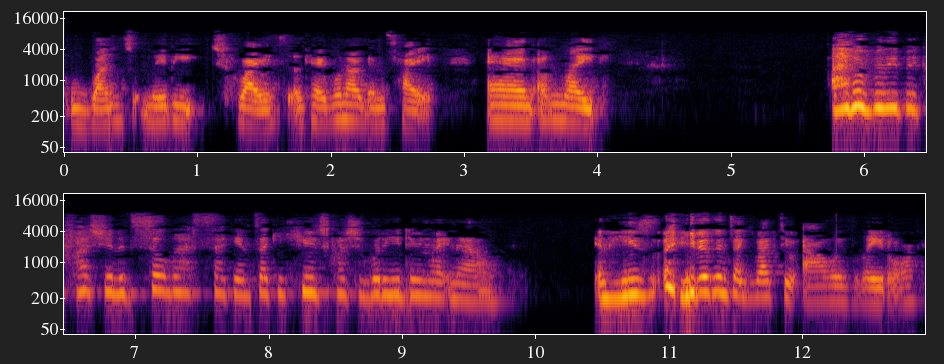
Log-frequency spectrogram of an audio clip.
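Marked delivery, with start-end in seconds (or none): 5.7-9.7 high-pitched, hurried, pleading opener; sheepish favour-asking. Retold or imitated. Texting a guy she barely knows, sheepishly pleading.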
